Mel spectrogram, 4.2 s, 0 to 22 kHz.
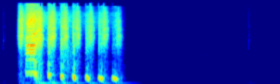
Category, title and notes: Speech > Other
clown creepy2
Laugh of creepy clown Record with my own voice, edit by Voicemod
clown, horror, laugh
